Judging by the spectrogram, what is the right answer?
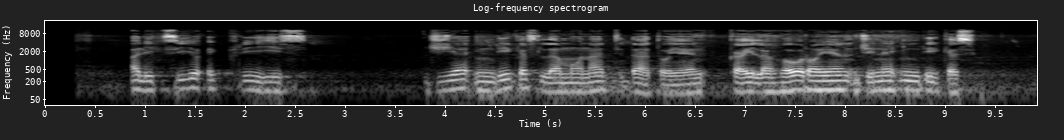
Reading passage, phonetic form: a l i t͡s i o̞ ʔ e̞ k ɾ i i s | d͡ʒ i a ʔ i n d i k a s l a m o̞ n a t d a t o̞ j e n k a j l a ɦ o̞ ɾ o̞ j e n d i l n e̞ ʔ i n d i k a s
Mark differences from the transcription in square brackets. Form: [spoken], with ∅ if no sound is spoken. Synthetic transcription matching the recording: a l i t͡s i o̞ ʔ e̞ k ɾ i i s | d͡ʒ i a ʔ i n d i k a s l a m o̞ n a t d a t o̞ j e n k a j l a ɦ o̞ ɾ o̞ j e n [d͡ʒ] i [∅] n e̞ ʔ i n d i k a s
